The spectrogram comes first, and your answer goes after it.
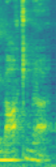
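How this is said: The name is said with an English pronunciation. The speaker calls it wrong. "in English, they'll say Makima"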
